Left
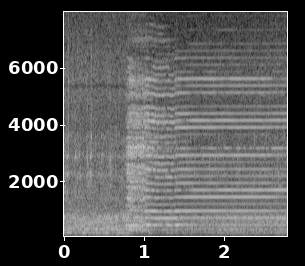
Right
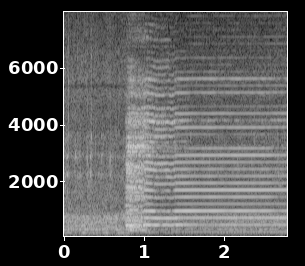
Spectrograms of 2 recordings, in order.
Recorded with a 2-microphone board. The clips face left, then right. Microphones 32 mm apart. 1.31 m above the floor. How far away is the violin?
About 2.5 m.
